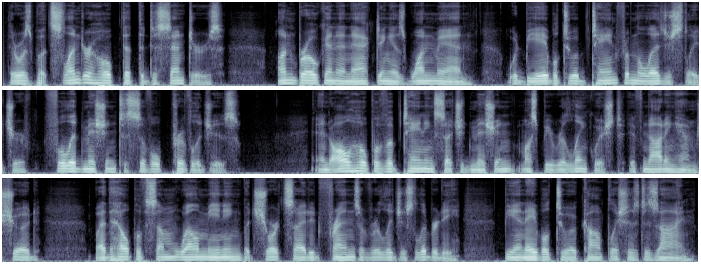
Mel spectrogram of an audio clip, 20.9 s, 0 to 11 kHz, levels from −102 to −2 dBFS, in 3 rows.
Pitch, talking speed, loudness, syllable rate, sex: 95 Hz, 165 wpm, -20 LUFS, 5.5 syllables/s, male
